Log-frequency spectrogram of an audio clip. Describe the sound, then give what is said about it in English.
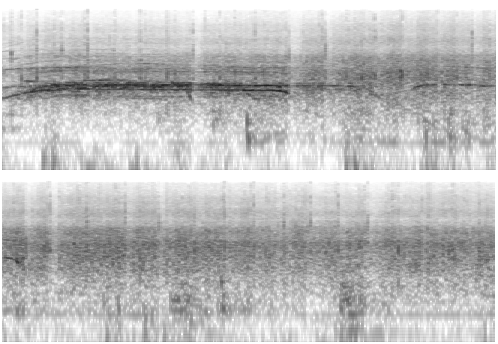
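An audience claps in loud, sustained applause. A high hooting cheer rings over the clapping in the first few seconds, then the applause carries on steadily. “Could you please put your hands together and make wonderful new hooing noises for Jane York, accompanied by Madalena from Big Feminist Sing!”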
